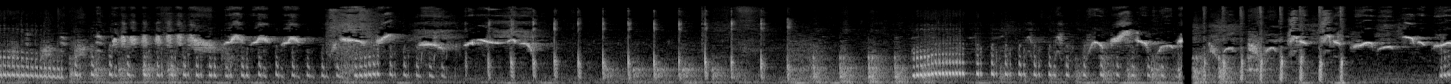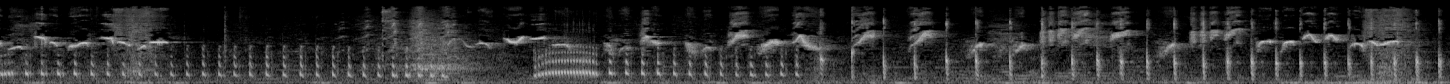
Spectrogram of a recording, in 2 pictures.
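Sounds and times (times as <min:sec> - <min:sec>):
bird whistled song: 0:00.0 - 0:05.6, 0:09.1 - 0:16.6, 0:17.8 - 0:29.0
bird rapid low rattling: 0:18.1 - 0:19.9.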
